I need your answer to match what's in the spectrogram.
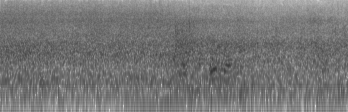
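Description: rushing river water

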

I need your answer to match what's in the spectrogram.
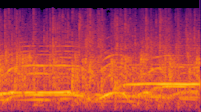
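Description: audience applause

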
